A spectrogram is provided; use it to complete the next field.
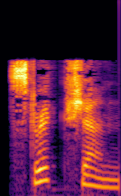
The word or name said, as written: striction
